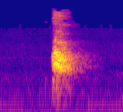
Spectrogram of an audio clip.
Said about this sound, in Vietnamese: một tiếng chó sủa ngoài cửa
